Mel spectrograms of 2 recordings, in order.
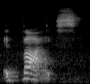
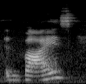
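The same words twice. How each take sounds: First: "advice" with a voiceless S at the end; "advice" said with final S, not Z. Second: "advise" with a voiced Z at the end; "advise" said with final Z, not S. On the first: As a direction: let the end of "advice" hiss as S. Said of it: "esse é mais fácil de distinguir". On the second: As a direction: let the end of "advise" buzz as Z. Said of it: "a gente pronuncia com som de Z". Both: Shown as a demonstration.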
